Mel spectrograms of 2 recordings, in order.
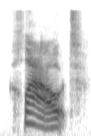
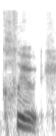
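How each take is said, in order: First: The vowel rhymes with 'out'. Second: The vowel rhymes with 'boot'. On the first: This is how the word is pronounced today. "that's how we pronounce it today" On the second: This may be the older pronunciation. "it might be clute"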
